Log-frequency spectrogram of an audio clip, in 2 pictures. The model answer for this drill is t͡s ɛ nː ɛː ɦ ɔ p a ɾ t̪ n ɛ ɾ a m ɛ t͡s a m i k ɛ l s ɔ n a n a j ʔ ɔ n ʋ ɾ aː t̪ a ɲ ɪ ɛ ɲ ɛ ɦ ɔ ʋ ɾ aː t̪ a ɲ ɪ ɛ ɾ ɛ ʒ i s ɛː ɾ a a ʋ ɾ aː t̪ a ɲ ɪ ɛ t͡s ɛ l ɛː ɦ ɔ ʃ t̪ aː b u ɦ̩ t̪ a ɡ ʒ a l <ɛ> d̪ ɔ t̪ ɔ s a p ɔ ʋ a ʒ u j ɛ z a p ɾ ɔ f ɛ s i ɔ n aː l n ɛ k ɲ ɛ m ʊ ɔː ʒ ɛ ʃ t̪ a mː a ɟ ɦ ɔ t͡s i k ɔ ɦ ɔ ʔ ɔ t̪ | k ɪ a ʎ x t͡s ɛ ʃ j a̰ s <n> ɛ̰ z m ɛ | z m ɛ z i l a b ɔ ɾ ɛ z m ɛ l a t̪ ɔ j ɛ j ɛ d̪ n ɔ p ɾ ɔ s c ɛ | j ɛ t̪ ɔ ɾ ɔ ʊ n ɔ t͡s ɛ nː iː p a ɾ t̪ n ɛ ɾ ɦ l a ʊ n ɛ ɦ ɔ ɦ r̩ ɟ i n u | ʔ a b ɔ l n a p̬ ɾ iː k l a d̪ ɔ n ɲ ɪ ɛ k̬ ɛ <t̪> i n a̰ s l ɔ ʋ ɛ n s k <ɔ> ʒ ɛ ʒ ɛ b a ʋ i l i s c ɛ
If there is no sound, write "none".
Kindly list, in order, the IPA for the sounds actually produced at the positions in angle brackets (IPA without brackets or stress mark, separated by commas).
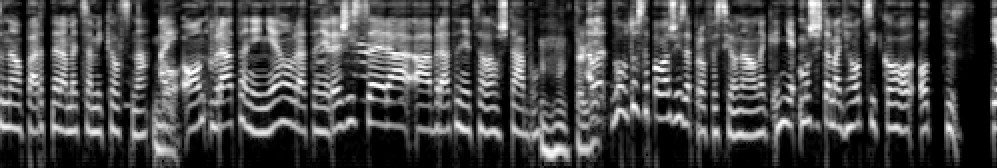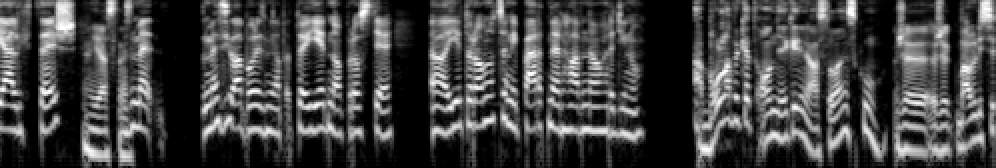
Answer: ɛ, n, d̪, u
